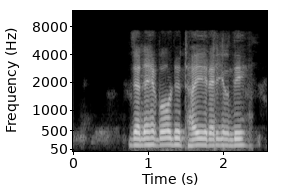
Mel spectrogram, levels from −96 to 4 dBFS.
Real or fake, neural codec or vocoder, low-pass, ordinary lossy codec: fake; codec, 16 kHz, 0.8 kbps, ZipCodec; 7.2 kHz; AAC, 64 kbps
